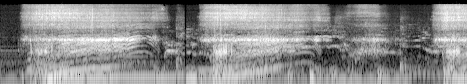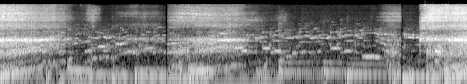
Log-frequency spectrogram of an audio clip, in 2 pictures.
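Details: Loud, rough, rattling snores on each breath in, with quieter breaths out between them, in a regular sleeping rhythm: snoring.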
